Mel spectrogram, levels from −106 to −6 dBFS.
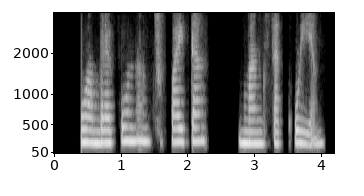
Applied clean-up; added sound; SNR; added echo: none; none; none; none.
